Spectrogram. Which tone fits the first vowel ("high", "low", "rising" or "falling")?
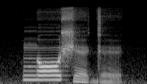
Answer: high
